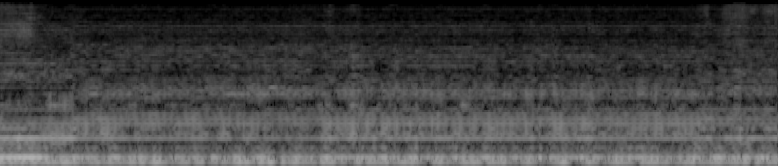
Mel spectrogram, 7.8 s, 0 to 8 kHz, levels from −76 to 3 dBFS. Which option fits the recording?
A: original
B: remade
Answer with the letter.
B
